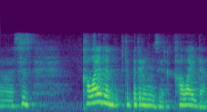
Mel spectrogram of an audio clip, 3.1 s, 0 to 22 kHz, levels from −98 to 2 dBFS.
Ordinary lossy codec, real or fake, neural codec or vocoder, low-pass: none; fake; vocoder, 22.05 kHz, 80 mel bands, WaveNeXt; 7.2 kHz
